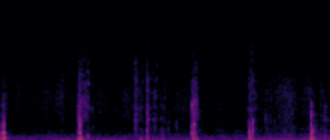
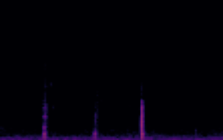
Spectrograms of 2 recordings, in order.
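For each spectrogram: First: hollow spot in sandstone rock face. Second: solid sandstone rock face.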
